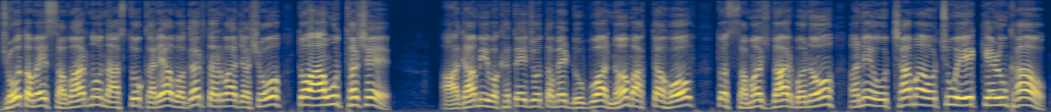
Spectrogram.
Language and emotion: Gujarati, angry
